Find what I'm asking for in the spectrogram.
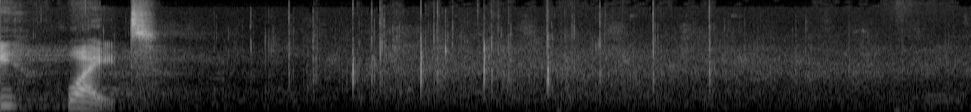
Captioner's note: audience applauds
